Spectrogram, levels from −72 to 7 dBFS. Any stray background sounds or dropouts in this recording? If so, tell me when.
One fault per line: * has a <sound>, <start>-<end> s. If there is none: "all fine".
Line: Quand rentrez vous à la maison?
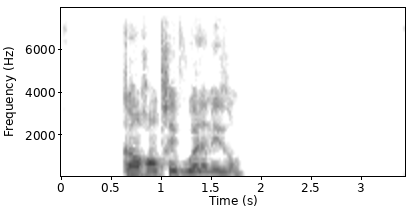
all fine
